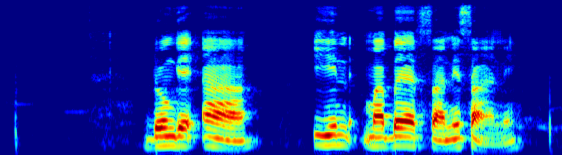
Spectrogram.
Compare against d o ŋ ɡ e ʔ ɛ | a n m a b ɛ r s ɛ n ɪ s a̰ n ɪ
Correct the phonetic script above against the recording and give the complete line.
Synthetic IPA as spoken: d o ŋ ɡ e ʔ a | i n m a b ɛ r s a n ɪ s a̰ n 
